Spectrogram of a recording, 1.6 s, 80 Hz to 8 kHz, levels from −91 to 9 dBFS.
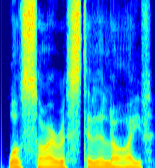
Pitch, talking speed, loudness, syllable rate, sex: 110 Hz, 155 wpm, -19 LUFS, 5.0 syllables/s, male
